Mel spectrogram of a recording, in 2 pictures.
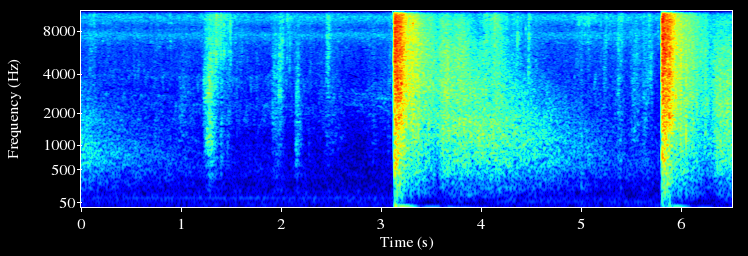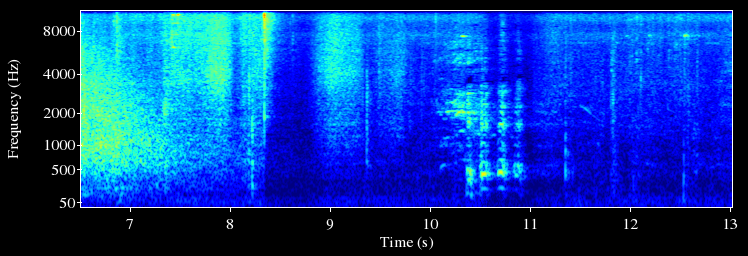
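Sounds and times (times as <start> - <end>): revolver shots with echo: 3.2 - 5.2, 5.8 - 8.2.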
